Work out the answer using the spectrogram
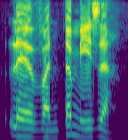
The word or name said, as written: Levanta Mesa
